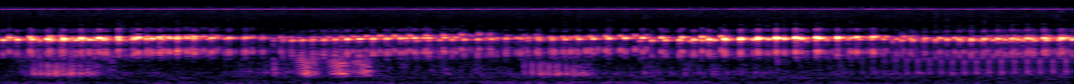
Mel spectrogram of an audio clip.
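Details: Frogs calling at dusk in spring on a Nebraska Sandhills pond, a steady shrill trilled chorus of many animals, with a few short, lower pulsed croaks breaking through near the start.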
